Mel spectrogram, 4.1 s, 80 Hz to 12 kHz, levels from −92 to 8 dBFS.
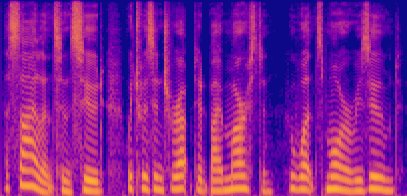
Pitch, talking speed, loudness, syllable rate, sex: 195 Hz, 175 wpm, -17 LUFS, 5.8 syllables/s, female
